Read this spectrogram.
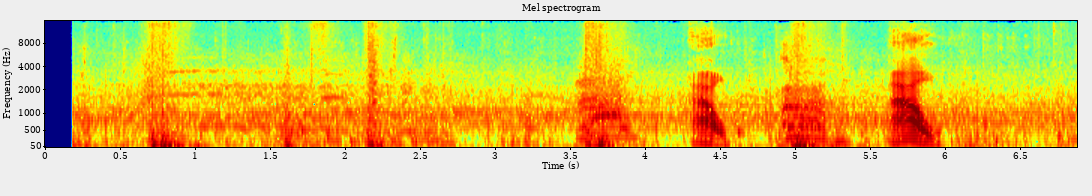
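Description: Horses' hooves thud on snow.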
